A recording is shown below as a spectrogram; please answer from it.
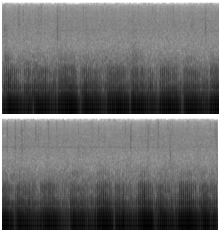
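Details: Domestic cat purring next to a crackling fireplace: a deep, steady rumbling purr that swells and pauses in breath-like pulses about once a second, with sharp fire crackles and pops scattered above it.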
